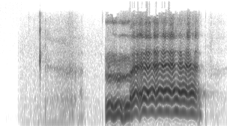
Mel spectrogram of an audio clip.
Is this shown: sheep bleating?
yes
